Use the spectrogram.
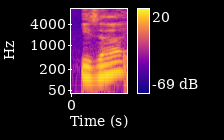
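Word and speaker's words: إذا: Iza is elongated there just a little bit due to the Alif.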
